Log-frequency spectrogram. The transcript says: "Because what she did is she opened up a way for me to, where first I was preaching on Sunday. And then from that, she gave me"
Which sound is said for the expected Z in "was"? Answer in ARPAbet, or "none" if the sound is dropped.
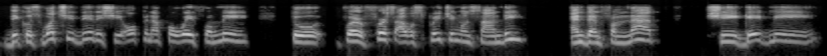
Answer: S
